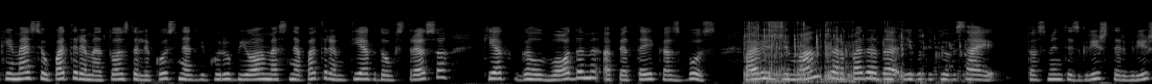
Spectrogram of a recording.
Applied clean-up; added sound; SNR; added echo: classical method log-MMSE.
